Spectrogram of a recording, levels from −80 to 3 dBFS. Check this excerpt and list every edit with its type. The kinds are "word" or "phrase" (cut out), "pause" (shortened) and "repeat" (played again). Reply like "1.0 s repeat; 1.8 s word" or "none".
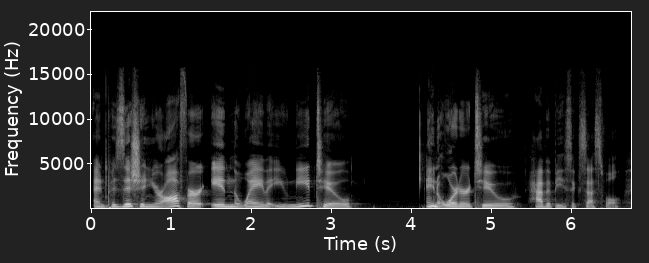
5.4 s pause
